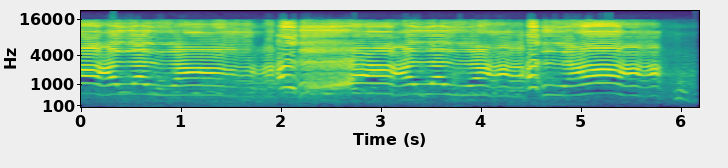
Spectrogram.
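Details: Infant cry set off by lightly blowing air at the baby twice: loud, high-pitched wailing in repeated bursts with brief sobbing breaths between, an ordinary infant cry.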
